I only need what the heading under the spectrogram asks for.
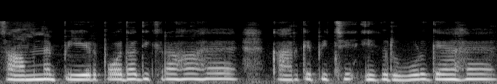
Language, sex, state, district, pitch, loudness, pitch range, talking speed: Hindi, female, Chhattisgarh, Raipur, 235 Hz, -14 LUFS, 220-240 Hz, 155 wpm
